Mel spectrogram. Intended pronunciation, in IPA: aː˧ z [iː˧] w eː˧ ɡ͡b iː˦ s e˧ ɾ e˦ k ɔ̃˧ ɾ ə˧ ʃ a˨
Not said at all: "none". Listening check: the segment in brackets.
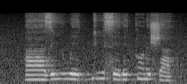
iː˦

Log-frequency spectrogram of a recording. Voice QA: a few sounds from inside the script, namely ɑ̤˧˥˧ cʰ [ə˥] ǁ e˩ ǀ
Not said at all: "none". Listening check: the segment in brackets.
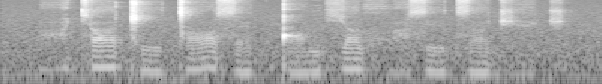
a˥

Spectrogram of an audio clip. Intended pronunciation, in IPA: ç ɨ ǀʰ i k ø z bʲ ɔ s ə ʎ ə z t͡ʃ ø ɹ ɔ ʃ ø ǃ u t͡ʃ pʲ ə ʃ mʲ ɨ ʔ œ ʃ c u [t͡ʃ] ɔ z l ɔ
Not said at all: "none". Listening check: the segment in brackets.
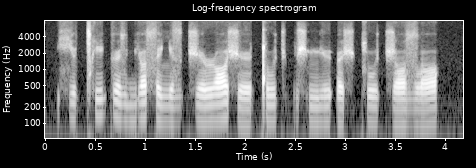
t͡ʃ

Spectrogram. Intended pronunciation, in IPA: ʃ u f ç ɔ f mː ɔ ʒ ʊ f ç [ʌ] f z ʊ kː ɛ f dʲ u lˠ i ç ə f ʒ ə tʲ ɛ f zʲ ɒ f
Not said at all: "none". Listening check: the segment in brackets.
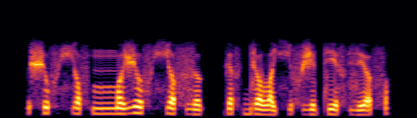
ʌ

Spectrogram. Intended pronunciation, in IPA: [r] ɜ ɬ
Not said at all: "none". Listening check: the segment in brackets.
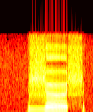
ɮ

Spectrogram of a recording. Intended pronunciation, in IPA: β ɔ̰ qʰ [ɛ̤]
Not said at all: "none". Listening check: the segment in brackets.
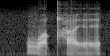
ɛ̰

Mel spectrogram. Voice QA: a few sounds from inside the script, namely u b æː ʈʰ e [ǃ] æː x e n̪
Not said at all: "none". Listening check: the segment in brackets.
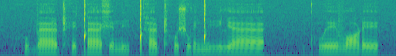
ǃ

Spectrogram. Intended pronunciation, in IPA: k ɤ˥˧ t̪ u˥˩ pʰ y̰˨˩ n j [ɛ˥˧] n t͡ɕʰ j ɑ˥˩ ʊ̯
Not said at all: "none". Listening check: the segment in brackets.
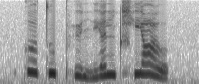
ɛ˥˧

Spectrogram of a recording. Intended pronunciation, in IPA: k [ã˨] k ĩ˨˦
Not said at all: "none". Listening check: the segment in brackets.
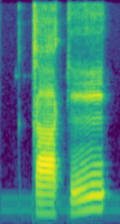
a˨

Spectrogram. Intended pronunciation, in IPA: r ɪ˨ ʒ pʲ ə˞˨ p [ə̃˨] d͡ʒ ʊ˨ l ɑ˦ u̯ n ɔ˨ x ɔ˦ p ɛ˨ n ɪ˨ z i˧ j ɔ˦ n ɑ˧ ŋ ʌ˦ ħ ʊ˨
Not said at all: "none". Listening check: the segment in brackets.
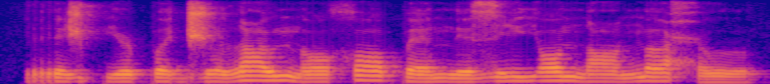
ə˨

